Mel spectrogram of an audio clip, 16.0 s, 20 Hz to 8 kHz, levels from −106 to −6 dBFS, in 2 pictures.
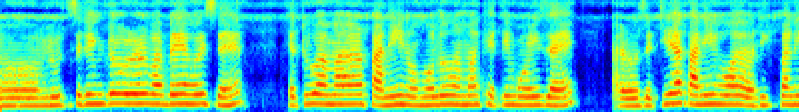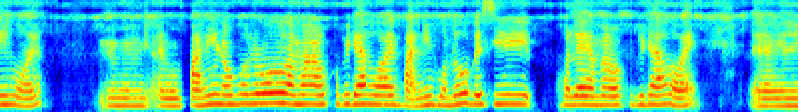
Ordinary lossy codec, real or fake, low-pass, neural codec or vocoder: none; fake; none; codec, 16 kHz, 2 kbps, FreqCodec, smaller model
